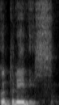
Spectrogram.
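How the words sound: The name is said with a Greek pronunciation. "Or in Greek, it would be"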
